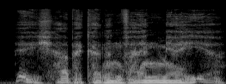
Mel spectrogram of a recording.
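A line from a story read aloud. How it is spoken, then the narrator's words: Old man sighing. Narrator (German): seufzte der Alte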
